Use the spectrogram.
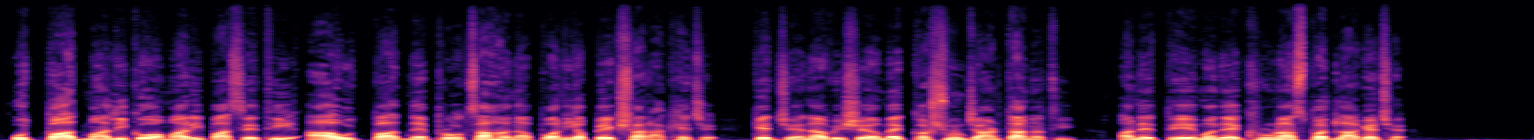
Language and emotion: Gujarati, disgusted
